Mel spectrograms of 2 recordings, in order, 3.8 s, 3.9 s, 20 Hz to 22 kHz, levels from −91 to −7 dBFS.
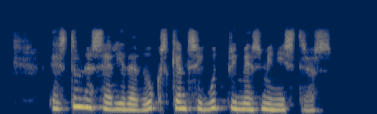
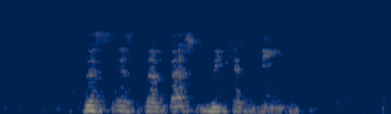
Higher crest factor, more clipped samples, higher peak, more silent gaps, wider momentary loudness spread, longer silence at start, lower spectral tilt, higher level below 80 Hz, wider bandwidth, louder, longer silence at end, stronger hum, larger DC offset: second, 14 dB vs 20 dB; neither; first, -20 dBFS vs -34 dBFS; neither; about the same, 11 LU vs 11 LU; second, 0.5 s vs 0.8 s; about the same, -5 dB/octave vs -6 dB/octave; first, -74 dBFS vs -86 dBFS; first, 8 kHz vs 7.2 kHz; first, -34 LUFS vs -54 LUFS; second, 0.5 s vs 0.95 s; neither; neither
